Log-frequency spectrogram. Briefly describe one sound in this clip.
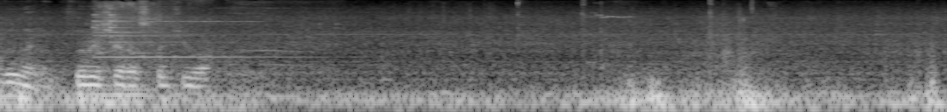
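Sea waves wash and rumble low against a ship's hull.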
